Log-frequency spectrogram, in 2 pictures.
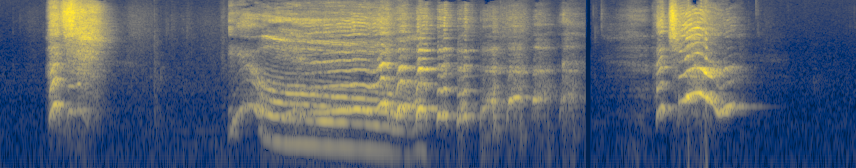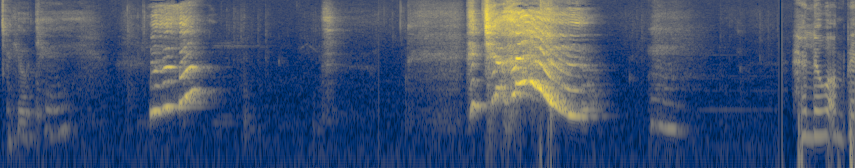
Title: Iba't Ibang Haching - Types Of Sneezes (Tagalog Version)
